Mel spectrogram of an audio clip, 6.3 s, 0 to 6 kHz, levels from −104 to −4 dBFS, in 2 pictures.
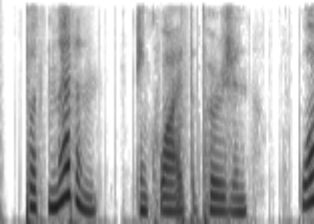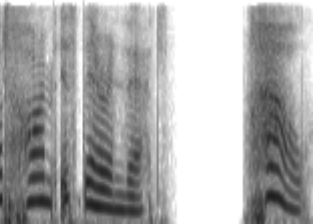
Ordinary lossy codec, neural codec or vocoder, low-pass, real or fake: AAC, 32 kbps; codec, 16 kHz, 4.8 kbps, FACodec; 5.4 kHz; fake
